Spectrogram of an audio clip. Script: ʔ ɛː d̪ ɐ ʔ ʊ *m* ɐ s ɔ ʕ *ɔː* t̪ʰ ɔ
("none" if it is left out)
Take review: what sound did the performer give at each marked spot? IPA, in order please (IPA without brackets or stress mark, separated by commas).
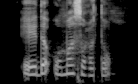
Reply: m, ɔ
